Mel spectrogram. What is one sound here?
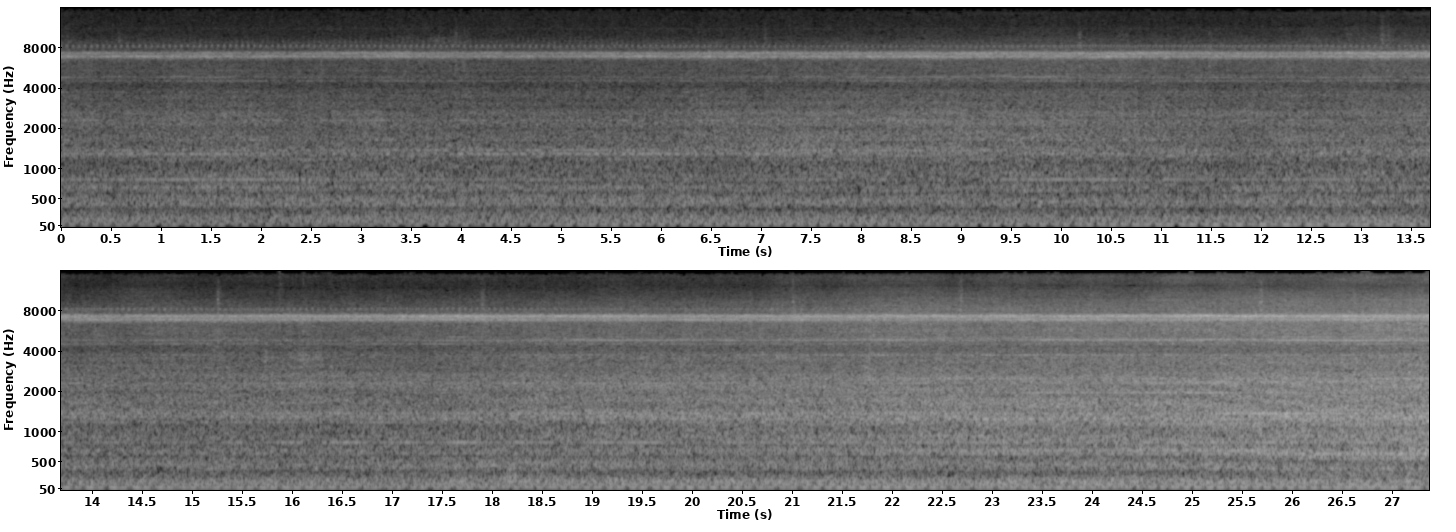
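A diesel locomotive engine rumbles as a freight train approaches, growing louder.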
